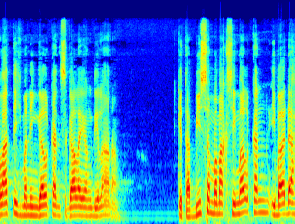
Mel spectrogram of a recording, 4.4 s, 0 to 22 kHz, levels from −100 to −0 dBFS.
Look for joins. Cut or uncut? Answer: uncut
